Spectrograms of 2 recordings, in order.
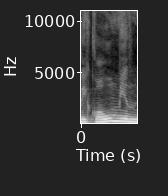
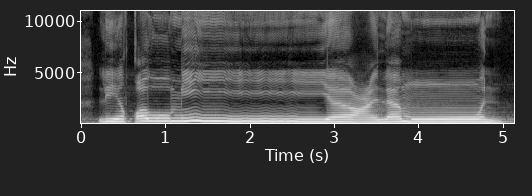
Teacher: ada idgham bi gunnah karena ada tanwin kasrah bertemu dengan huruf ya. Maka bacanya bukan liqaumin ya, tapi liqaumi, langsung ke ya sambil nahan dulu.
